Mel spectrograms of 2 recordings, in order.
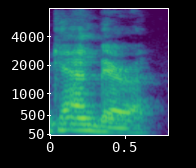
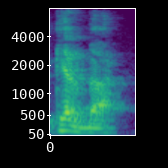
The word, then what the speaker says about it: Canberra: What I got to do, they don't pronounce R's. So he doesn't live in Canberra. He lives in Canberra.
